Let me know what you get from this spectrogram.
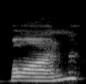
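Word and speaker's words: bān: B-A-N, bon, becomes bone.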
